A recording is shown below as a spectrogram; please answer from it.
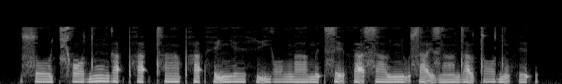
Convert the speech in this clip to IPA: sʰ o˨ ʊ̯ t͡ɕʰ ɔ˨ d ũ˦ ɡ ä˦ ʔ pʰ ä˦ ʔ tʰ ã˦ pʰ ä˦ ʔ h ḛ˦˨ ɲ e˦ ɪ̯ h ḭ˦˨ j ɔ˦ ŋ ä˦ m ɪ˦ ʔ sʰ ḛ˦˨ θ ä̰˦˨ s a˦ ʊ̯ ɲ ṵ˦˨ s a̰˦˨ ɪ̯ z ã˦ d a̰˦˨ ʊ̯ t ɔ˦ d ũ˦˨ h ɪ˦ ʔ

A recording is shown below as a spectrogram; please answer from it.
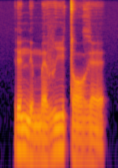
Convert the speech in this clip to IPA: ɾ ɪ˦ n ɪ˨ m ɛ˨ v i˦ t ɔ˨ ɣ ɛ˨

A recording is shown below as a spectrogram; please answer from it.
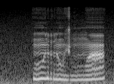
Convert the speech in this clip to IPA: p ũ r ũ ʒ ŋʷ œ̃

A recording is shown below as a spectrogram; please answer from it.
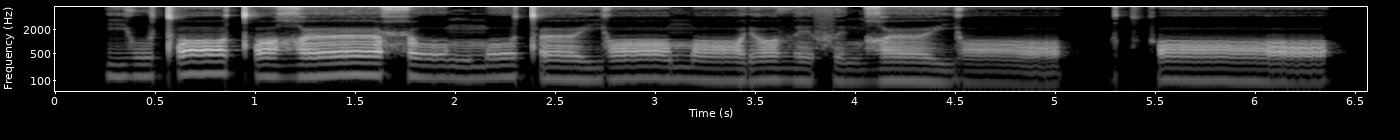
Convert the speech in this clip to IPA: j u tʼ ɔː tʼ ɔ ʁ œː ħ oː ŋ m o tʼ œː j ɔː m ɔː ɾʲ ɔ ð e f e ŋ ʁ œː j ɔː | t͡sʼ ɔː

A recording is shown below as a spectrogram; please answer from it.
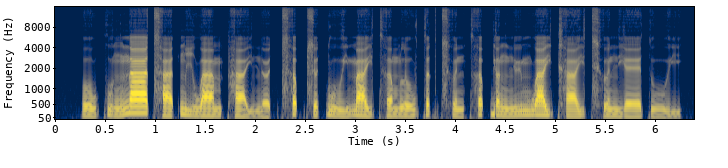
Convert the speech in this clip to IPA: o˨˥ w kʷ ɐ˨˥ ŋ n̪ aː˥ t͡sʰ aː˨˥ t̚ m iː˨ w aː˨ m pʰ aː˨˩ j n̪ œː˨ t̚ t͡sʰ ɐ˥ p̚ s ɵ˨˥ t̚ w uː˨˥ j m aː˧ j t̪ʰ ɐ˧ m l o˨˧ w t̪ ɐ˥ k̚ t͡sʰ ɵ˨ n t̪ʰ ɐ˥ p̚ j ɐ˧ ŋ n̪ yː˥ m w aː˥ j kʰ aː˨˥ j t͡sʰ ɵ˧ n j ɛː˨˧ t̪ uː˨˩ j

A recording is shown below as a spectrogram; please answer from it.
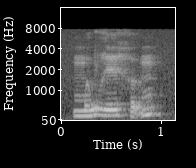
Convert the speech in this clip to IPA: m ə˨˦ w ɣ e˧ h ə̰˧˥ m

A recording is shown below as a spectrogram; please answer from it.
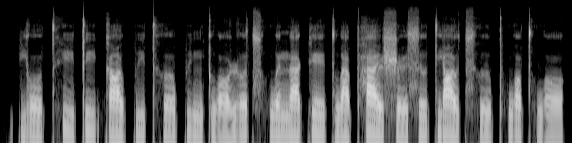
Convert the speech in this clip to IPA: p j o˨˩ ʊ̯ t̪ʰ i˥˨ t̪ i˦ k ɑ˨ ʊ̯ p i˨˦ t̪ʰ ɤ˨˩ p i˥˨ ŋ t̪ w ɔ˨˩ ɻ ɤ˦ t͡sʰ w ə˦ n ä˨˦ k e˥˨ ɪ̯ t̪ w ä˨˩ pʰ a˥˨ ɪ̯ ʂ ɻ̩˨˦ s ɹ̩˦ t̪ j ɑ˥˨ ʊ̯ t͡sʰ ɹ̩˨˩ pʰ w ɔ˥˨ t̪ʰ w ɔ˨˩

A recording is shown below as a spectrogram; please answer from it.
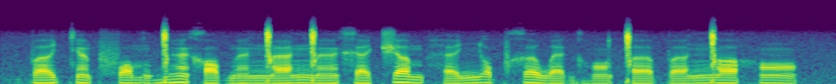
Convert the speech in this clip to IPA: p ɜ˩˧ c ɛ̃˩ p f ɔ˩ m ɡ͡ǀ ɛ̃˥˨ x ɒ˩ b ɛ̃˩ ŋ͡ǀ æ˩˧ ŋ͡ǀ ɛ̃˩˧ x ɛ˩ t͡ʃ ɜ˥˨ m h ɛ˩˧ ɲ ɔ˥˨ p x ə˥˨ w ɛ˩ ɡʱ ɔ̃˩ ǀ ɜ˩ p ɜ˩˧ ŋ͡ǀ ʌ˥˨ h ɔ̃˥˨

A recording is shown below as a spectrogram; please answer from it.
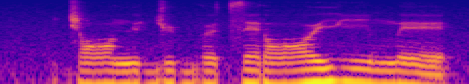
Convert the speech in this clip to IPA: c ɔː n y ɟ y b w ø t͡s e ɾ ɔː j iː m e

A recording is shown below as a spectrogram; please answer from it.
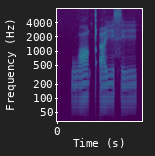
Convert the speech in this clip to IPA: w ɒ qʼ iː s i

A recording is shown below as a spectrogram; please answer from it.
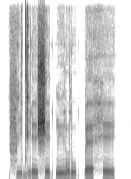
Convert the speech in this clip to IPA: f i˨ d i˧ ɾ e˨ ʃ e˧ k͡p ĩ˧ ɾ o˧ ɾ u˦ k͡p ɛ˦ h e˦˨

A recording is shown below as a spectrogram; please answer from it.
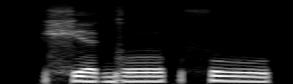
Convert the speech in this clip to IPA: xʲ ɛ ɡ ʊ | θ u

